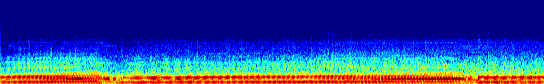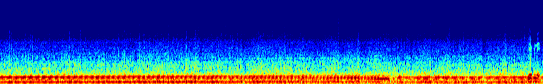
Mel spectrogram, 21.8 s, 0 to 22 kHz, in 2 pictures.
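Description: A Lexmoto Tempest motorcycle engine drones steadily uphill around 50-55 mph, pitch climbing through each gear then dropping at shifts, loud and close throughout; the bike has a cutting-out fault.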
